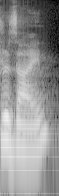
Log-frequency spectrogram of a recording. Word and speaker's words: resign: So over here, the pronunciation of SIGN would be like zine, and it has a pronunciation of Z over there.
